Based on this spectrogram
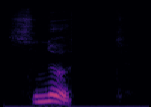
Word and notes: snutt: [snut:]

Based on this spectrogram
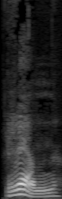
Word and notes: ränn: [ren:]

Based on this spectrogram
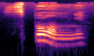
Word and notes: spång: [spång:]

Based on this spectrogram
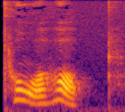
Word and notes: påhopp: ²p'å:håp:

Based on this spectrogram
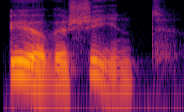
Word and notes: översynt: [²'ö:ver_sy:nt]

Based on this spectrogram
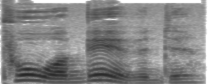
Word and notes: påbud: ²p'å:bu:d

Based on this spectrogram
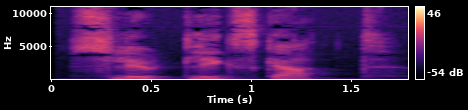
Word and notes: slutlig skatt: [²sl'u:tlig sk'at:]

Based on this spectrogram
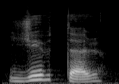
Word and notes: gjuter: [j'u:ter]

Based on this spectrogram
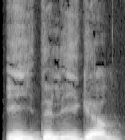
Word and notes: ideligen: [²'i:deli:gen]

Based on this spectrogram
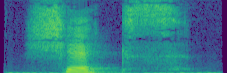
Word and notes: käx: [kek:s el. tjek:s]

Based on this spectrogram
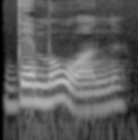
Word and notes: demon: dem'å:n

